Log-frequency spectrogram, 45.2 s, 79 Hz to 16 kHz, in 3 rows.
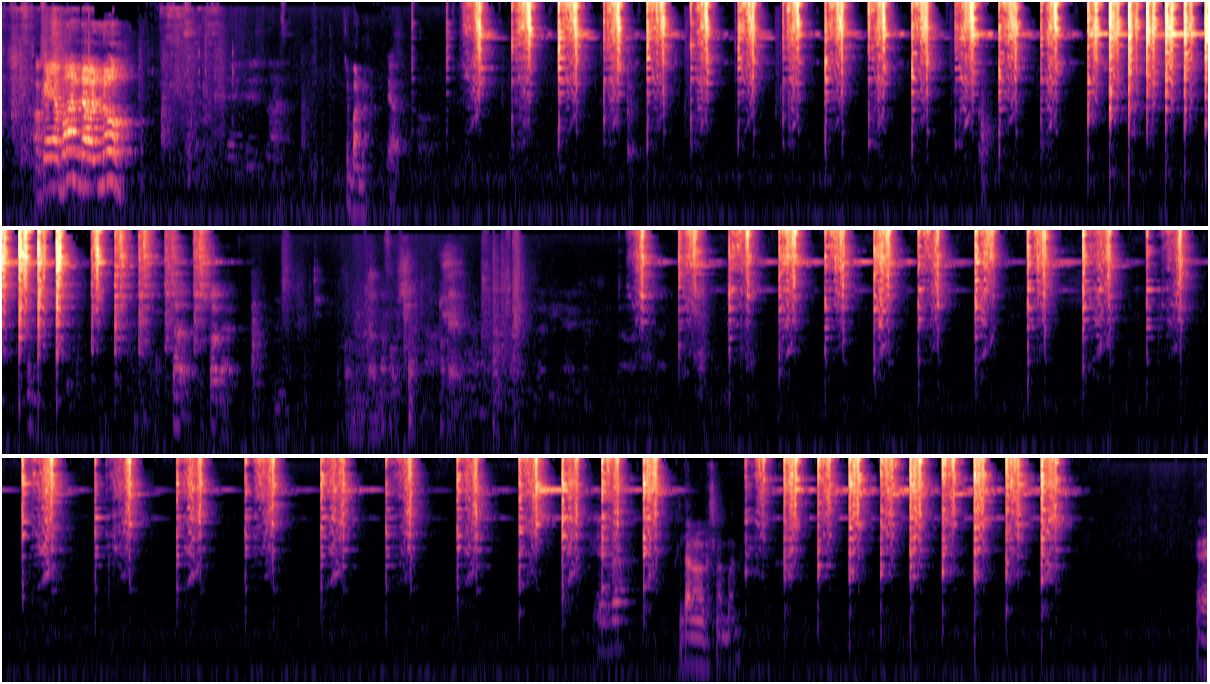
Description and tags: THE RATT24 1
My friend sharpening a knife at different speeds. Using a MKH60 and SoundDevices 744T HD recorder.
knife, sharpen, sharpening-knife, sharpen-knife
